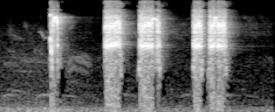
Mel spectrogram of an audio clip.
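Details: Female black francolin calling: five loud, harsh, buzzy bursts in quick succession, the last two nearly joined, each short and grating against a quiet background.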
